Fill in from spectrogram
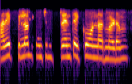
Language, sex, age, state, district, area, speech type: Telugu, female, 30-45, Andhra Pradesh, Chittoor, rural, conversation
